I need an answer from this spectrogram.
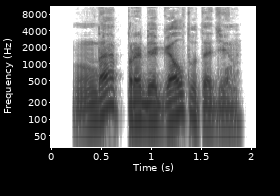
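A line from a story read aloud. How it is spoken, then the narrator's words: Quiet reply. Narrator (Russian): тихо ответил историк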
